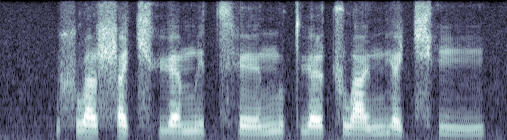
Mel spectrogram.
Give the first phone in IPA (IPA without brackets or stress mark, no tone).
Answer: ʂ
